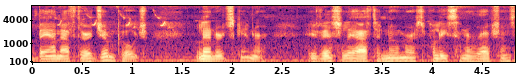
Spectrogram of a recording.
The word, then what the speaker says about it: Lynyrd Skynyrd: debut their debut album leonard skinner pronounced leonard skinner announced the group to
